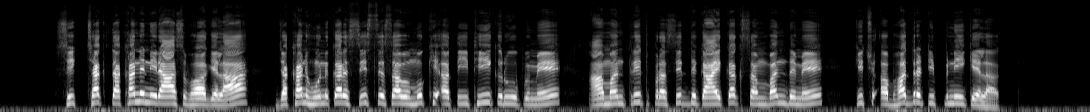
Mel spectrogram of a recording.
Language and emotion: Maithili, sad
